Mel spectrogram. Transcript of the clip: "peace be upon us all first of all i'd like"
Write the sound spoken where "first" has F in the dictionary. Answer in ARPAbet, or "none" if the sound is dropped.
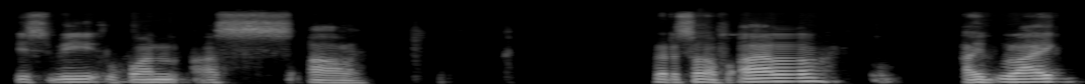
P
